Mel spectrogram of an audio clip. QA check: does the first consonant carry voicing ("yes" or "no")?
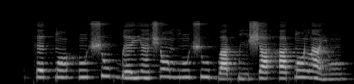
no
